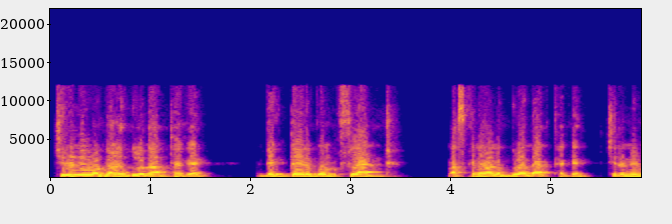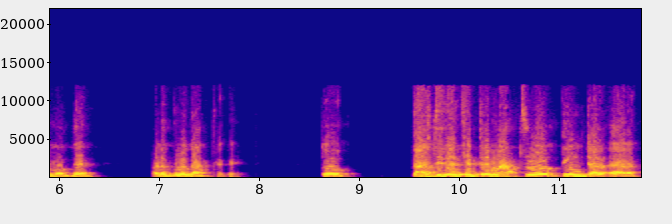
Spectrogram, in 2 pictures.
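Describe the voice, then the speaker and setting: A man's voice: fairly high pitch, rough recording. A man teaching an online Quran reading class, patiently spelling out letters and repeating each sound.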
